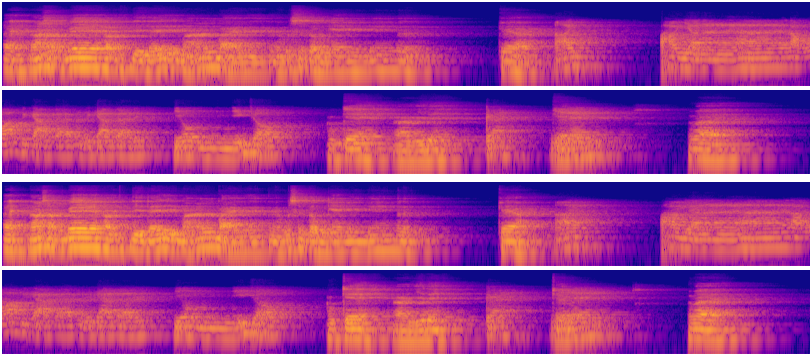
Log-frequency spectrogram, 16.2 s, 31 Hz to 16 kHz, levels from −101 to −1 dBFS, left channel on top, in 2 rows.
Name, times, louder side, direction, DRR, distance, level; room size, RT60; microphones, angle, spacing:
voice 1, 0.0-4.1 5.0-5.3 11.3-12.5 13.6-13.8 14.9-15.4, right 3 dB, 80° right, 0 dB, 0.6 m, -26 dB
voice 2, 6.6-9.5 9.8-10.8 12.9-13.1 13.5-14.1, left 1 dB, 45° left, -1 dB, 0.7 m, -33 dB
4.0 x 3.9 x 2.9 m, 1.2 s
head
